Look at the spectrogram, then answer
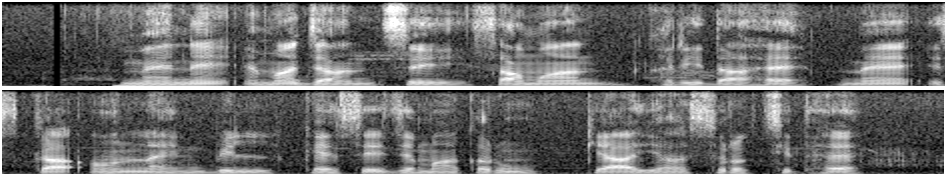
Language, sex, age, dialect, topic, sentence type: Hindi, male, 25-30, Garhwali, banking, question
